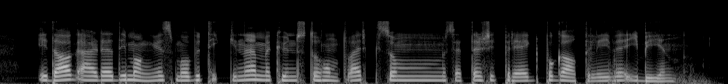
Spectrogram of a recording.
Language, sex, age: Norwegian, female, 32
